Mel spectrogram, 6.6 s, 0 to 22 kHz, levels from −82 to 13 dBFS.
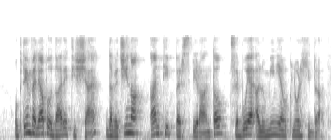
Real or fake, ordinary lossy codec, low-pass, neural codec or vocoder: fake; MP3, 96 kbps; 7.2 kHz; codec, 16 kHz, 4 kbps, X-Codec, WavLM features, trained on Multilingual LibriSpeech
